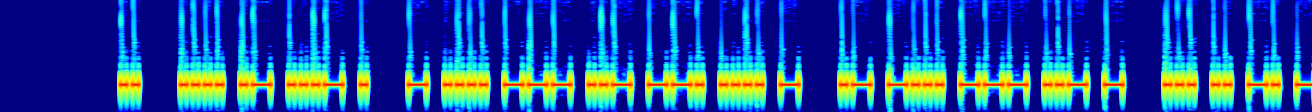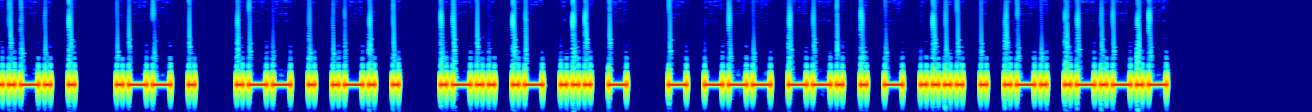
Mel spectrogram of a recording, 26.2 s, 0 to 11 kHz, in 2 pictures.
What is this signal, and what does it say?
Morse code, heard as a keyed tone, about 20 wpm, 700 Hz. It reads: I HAVE THOUGHT ABOUT SINCE WE WERE LAST TOGETHER.
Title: Sentences from Top 1000 Words - Review Part 1 - 20wpm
